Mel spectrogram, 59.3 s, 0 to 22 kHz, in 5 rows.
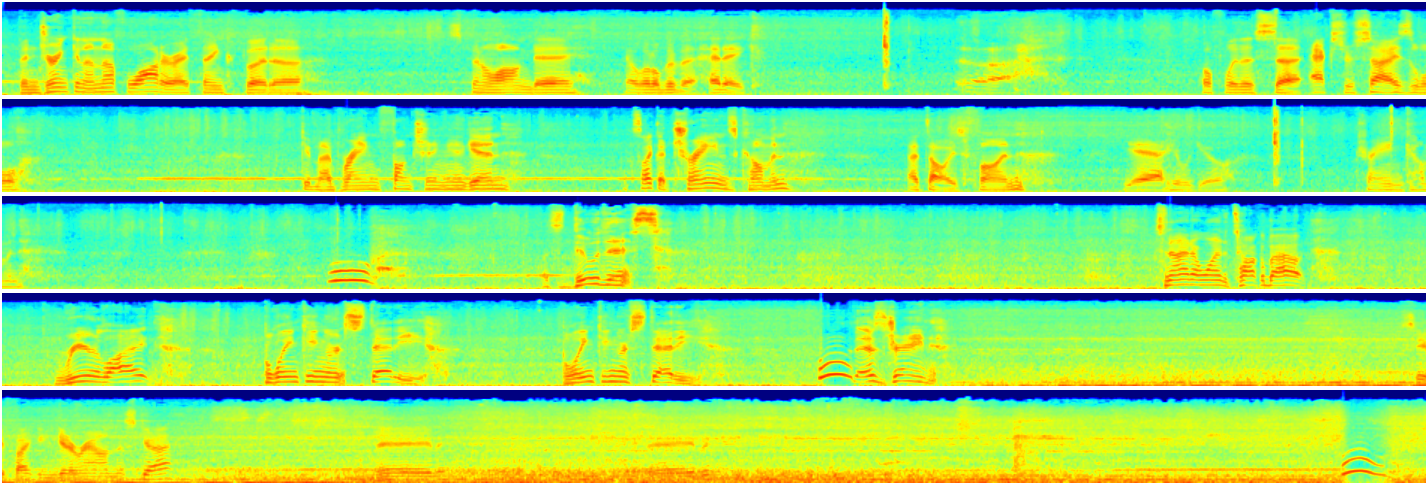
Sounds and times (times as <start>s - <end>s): Bicycle: 0.0s - 59.3s
Speech: 0.2s - 2.6s, 3.8s - 6.3s, 10.0s - 12.2s, 14.4s - 16.2s, 17.1s - 18.5s, 19.4s - 20.4s, 21.2s - 22.2s, 23.2s - 24.0s, 28.2s - 29.4s, 33.4s - 34.6s, 36.0s - 36.9s, 37.8s - 39.3s, 40.3s - 41.6s, 42.4s - 43.5s, 47.3s - 48.9s, 50.6s - 51.2s, 52.8s - 53.5s.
